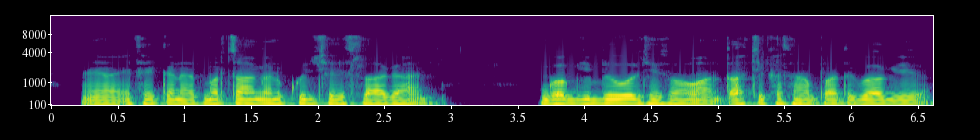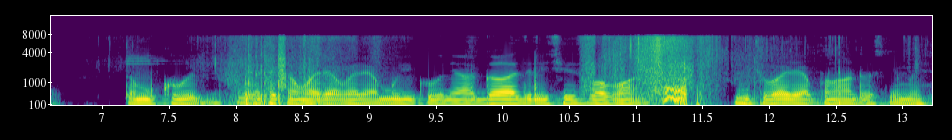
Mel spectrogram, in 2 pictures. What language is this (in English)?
Kashmiri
